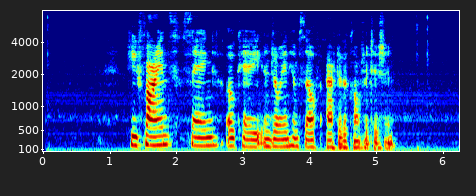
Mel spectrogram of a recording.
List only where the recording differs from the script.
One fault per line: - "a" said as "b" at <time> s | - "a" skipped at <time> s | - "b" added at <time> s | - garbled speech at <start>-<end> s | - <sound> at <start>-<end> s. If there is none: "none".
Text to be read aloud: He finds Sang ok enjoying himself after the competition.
none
